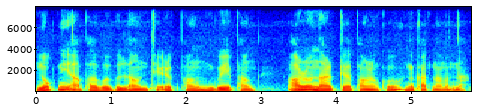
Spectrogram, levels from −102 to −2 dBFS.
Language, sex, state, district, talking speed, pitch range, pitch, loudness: Garo, male, Meghalaya, West Garo Hills, 105 wpm, 105-125 Hz, 115 Hz, -17 LUFS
